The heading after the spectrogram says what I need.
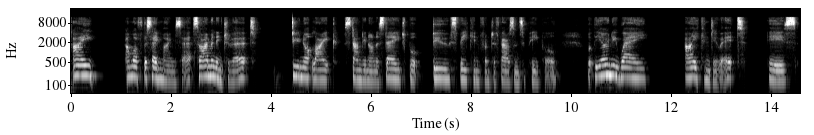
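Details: Adult woman speaking; normal speech.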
